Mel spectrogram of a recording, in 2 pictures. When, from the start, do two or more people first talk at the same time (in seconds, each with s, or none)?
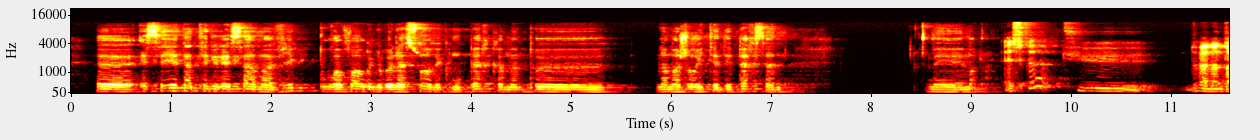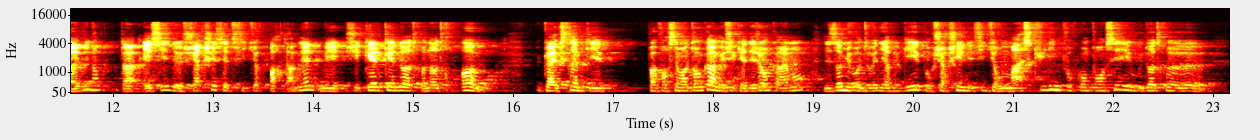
none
